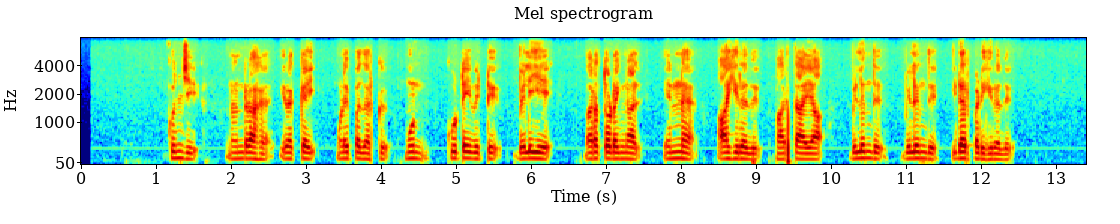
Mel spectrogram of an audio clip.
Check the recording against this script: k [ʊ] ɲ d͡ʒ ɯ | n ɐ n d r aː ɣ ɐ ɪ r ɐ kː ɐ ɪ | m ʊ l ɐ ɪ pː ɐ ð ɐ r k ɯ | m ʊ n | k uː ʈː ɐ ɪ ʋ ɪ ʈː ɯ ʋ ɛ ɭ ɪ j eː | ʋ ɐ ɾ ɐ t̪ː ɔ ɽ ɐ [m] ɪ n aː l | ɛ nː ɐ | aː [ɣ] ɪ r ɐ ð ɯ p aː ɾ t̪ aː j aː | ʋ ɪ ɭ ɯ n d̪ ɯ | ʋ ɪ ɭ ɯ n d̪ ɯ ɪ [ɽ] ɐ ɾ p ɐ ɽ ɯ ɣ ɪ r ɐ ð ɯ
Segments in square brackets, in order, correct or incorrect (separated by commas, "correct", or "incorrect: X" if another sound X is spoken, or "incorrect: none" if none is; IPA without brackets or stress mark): correct, incorrect: ŋ, correct, correct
